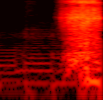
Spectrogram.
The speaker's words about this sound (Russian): Будь здоров.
